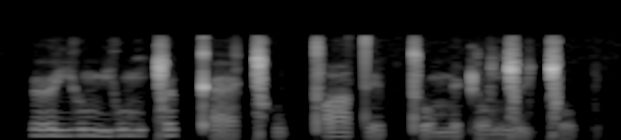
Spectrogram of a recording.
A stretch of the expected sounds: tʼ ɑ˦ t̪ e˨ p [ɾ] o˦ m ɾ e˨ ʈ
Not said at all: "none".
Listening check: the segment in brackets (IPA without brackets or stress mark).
tʼ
